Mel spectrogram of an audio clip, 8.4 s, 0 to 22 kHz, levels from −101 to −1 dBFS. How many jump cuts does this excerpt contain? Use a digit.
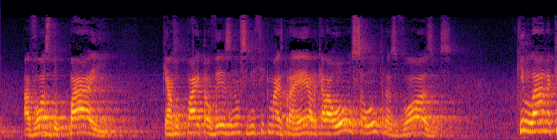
2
